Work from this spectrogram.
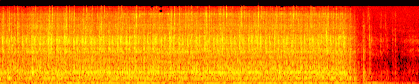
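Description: A sewing machine stitches paper junk journal ephemera, running in a fast continuous mechanical whir up close, then stopping abruptly near the end.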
